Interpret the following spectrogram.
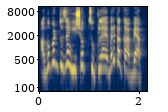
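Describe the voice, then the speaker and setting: A woman's voice: high-pitched, animated, brisk, pitched above the performer's own voice. A woman voicing a cruel, scheming middle-aged aunt in a retold TV serial, with a taunting, mocking manner. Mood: gloating, taunting.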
